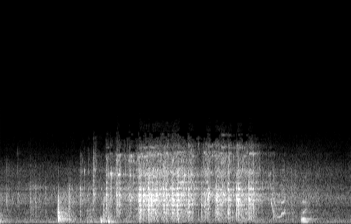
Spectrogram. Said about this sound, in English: If we had four or five suns out there, we might want to cut the light down for comfort, but with only Beta... That is the point. Just draw the curtain and then come here and sit down.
